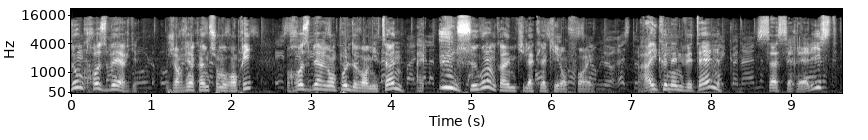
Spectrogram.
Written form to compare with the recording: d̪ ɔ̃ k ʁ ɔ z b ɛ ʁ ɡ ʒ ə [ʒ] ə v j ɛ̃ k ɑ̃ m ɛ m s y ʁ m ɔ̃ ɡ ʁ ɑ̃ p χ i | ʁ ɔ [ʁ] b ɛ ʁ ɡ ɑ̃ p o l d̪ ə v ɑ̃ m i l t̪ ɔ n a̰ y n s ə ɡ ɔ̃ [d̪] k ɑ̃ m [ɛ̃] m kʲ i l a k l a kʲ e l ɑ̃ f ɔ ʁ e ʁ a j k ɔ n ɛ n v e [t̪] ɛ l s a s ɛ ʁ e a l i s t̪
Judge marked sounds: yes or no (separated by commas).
no, no, yes, no, yes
